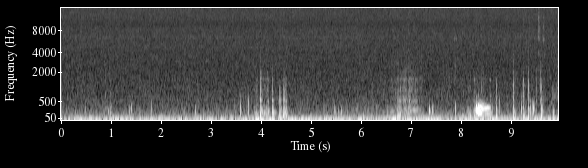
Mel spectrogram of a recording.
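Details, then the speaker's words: Bowel sounds recorded right after a gastroscopy (upper endoscopy) at a checkup, whose results were normal: soft low gurgles and brief bubbling rumbles over a quiet background, normal bowel sounds. "ちょっと声が変ですけども、胃カメラ直後の、えお腹の音、胃の様子を聞いていただければ嬉しいです。"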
